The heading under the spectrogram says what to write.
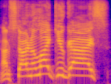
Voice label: hurrah, survivor voice; gambler

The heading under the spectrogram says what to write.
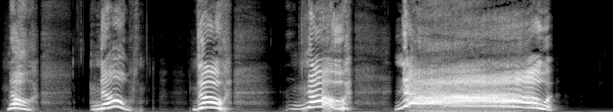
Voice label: grabbed by smoker, teengirl, voice; player; survivor

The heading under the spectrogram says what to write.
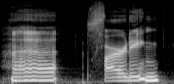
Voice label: gas tanks, teengirl, voice

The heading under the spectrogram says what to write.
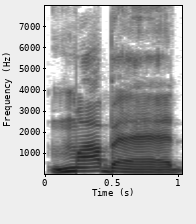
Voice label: sorry, survivor voice manager; Left 4 Dead 2; left4dead2 dlc2

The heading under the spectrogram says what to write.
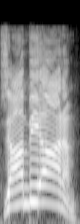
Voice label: hunter pounced, voice; Left 4 Dead 2; survivor; gambler

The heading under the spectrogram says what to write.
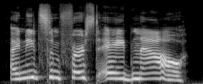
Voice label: going to die ask for heal, teen girl; player; survivor; voice

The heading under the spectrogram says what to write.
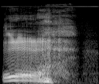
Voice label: reaction disgusted, survivor voice; namvet; Left 4 Dead 2; left4dead2 dlc2

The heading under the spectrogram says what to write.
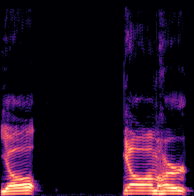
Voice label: going to die, survivor voice mechanic

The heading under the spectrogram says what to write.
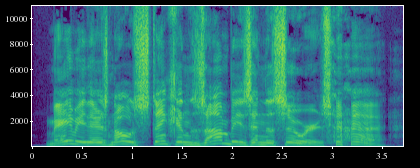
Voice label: world hospital, namvet, survivor voice

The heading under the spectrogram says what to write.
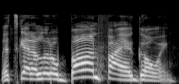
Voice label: incend ammo, voice; survivor; producer

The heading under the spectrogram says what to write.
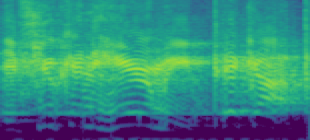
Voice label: radio initial broadcast

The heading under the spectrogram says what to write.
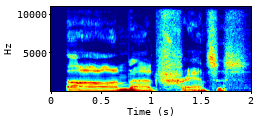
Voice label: grief biker, survivor voice namvet; Left 4 Dead 2; left4dead2 dlc3

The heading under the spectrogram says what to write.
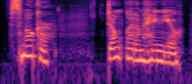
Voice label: heard smoker, teen girl; player; survivor; voice

